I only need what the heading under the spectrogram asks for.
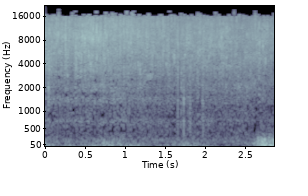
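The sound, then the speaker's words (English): Vegetable hash of poblano and peppers sizzles as it is poured over a caveman T-bone steak in a skillet, giving a steady, dense hiss and crackle throughout with no talk. “we'll grab the skillet and pour this vegetable hash over the steak.”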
